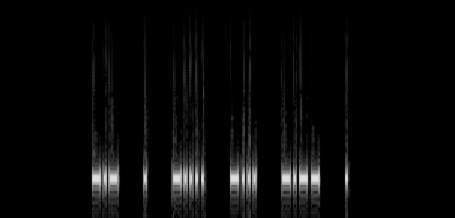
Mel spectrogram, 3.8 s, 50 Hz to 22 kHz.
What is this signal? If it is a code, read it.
Morse code, heard as a keyed tone, about 47 wpm, spaced as for 28 wpm, 700 Hz. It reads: KE6BYE
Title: USA Call Signs - 6 Characters - 3x Character Spacing - 50wpm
